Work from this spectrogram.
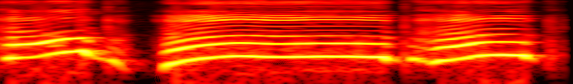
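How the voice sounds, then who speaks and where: A woman's voice: fairly low pitch, takes it slowly, darkish tone. A woman voicing a greedy, gluttonous little boy in a children's storybook, with exclamations. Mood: panicked.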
